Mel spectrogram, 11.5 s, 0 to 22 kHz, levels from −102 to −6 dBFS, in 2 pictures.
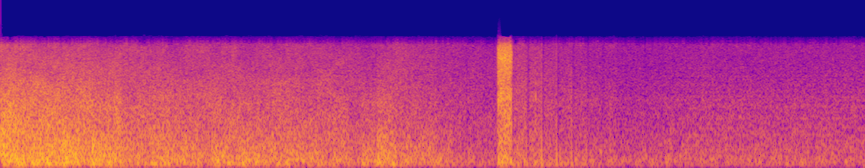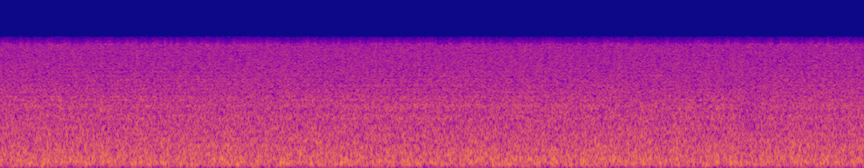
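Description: From 4.44 s to the end, a faint delayed copy of the speech trails the original by about 0.25 s, roughly 20 dB quieter. This is an echo leak, likely from a far-end loudspeaker whose echo canceller let part of the microphone pickup return down the call. Unlike room reverberation, which smears sound continuously, this is a distinct, fixed-delay repeat that starts partway through and stays, heard against audio that stops at 8 kHz.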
